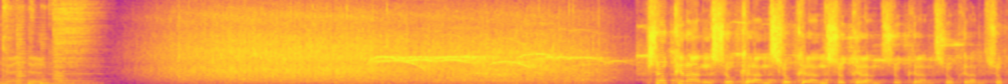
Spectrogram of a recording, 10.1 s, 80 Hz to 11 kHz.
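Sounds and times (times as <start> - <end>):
children clapping and cheering: 1.5 - 6.3
high dipping whistle-like calls: 3.6 - 10.0.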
